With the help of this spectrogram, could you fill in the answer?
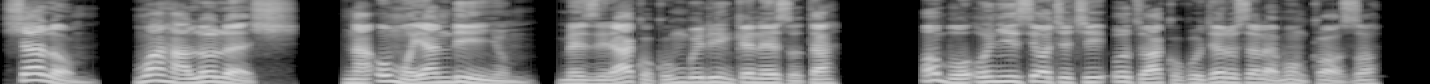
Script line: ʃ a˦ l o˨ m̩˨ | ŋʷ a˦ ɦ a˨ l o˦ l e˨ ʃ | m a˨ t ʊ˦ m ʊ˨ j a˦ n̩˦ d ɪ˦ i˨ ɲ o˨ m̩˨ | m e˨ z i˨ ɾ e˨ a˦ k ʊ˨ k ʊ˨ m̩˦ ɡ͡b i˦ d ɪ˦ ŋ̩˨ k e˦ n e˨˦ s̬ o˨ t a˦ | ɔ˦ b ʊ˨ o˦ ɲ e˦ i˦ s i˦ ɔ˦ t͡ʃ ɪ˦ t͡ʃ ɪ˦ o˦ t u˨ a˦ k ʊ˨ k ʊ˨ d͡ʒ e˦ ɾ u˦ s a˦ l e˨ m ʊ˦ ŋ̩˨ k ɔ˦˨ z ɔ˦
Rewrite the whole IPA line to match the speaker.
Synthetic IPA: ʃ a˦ l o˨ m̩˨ | ŋʷ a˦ ɦ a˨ l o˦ l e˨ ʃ | n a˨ ʔ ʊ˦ m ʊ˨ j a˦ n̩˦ d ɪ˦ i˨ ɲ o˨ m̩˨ | m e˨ z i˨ ɾ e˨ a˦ k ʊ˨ k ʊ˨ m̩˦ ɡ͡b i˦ d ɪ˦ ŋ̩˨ k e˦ n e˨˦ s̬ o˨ t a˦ | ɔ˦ b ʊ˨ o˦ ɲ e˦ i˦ s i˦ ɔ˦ t͡ʃ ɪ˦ t͡ʃ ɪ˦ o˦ t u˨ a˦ k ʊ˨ k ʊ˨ d͡ʒ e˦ ɾ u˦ s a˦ l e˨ m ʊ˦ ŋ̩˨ k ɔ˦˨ z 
